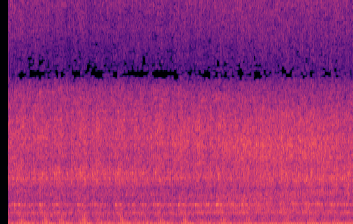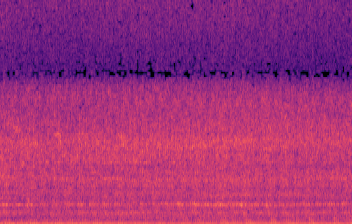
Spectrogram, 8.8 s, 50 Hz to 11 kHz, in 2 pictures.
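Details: Diesel with valve clearances set loose to make it tick, owner suspects lost power and turbo pressure at low rpm, reverting to original 40/60 settings: steady idle with light rhythmic ticking over the low rumble; excessive valve clearance.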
